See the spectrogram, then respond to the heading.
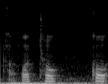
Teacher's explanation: it should drop after the ko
